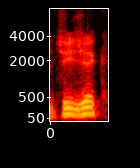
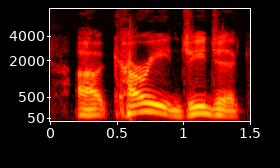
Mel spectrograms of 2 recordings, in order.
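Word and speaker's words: Kari Dziedzic: I hope that I'm able to pronounce her name correctly. I believe it's Kari Dziecic. Yeah, Dziecic. Okay. Kari Dziecic.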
